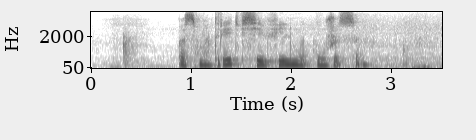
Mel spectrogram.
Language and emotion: Russian, neutral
